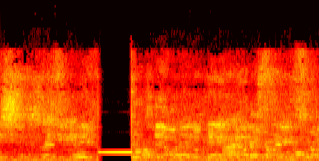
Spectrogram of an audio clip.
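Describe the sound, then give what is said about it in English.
A single short, steady censor bleep cuts in mid-sentence, blanking out a word as a man talks in a busy setting before and after it. “I wish they would stop with the fucking beeping it.”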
